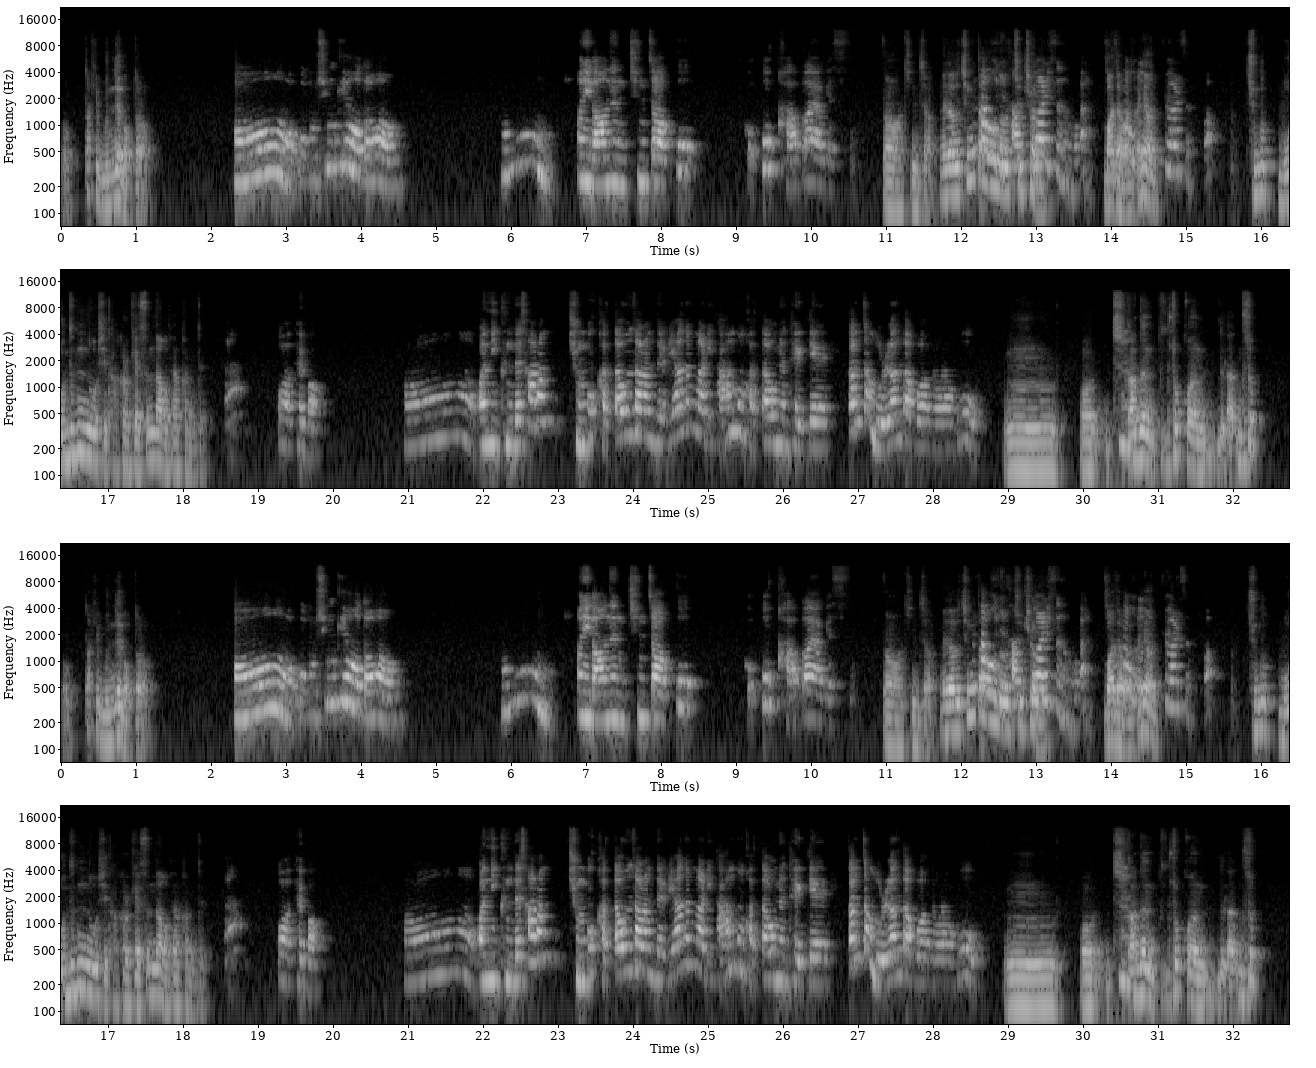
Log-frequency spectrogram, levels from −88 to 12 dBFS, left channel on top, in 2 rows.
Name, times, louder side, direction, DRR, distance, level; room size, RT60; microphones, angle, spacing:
voice 1, 0.3-1.1 11.0-13.1 13.9-14.6 15.8-18.3 28.9-29.7 30.0-32.3, right 1 dB, 45° left, 0.5 m, -24 dB
voice 2, 2.3-4.5 5.9-6.5 6.9-8.4 9.1-10.3 12.3-13.7 14.2-14.3 14.7-14.9 18.6-18.7 19.3-19.8 20.9-26.6 26.9-28.6 30.5-30.7, right 1 dB, 45° right, 0.9 m, -22 dB
2.2 x 2.1 x 3.0 m
head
